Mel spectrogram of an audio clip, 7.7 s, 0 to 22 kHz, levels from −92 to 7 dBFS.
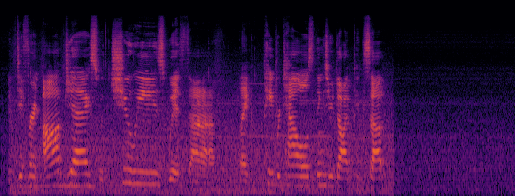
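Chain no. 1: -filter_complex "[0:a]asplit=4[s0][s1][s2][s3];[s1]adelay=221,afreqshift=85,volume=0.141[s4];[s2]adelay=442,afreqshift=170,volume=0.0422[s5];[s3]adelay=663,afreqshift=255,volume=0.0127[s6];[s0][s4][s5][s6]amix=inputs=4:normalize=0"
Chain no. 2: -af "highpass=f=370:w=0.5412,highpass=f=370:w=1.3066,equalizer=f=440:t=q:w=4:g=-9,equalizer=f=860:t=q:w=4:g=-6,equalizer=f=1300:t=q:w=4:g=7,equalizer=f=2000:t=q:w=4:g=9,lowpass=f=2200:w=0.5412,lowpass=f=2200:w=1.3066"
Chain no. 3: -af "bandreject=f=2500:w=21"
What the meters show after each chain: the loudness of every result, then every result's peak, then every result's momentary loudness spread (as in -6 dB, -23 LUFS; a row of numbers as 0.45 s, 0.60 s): -30.5 LUFS, -30.5 LUFS, -31.0 LUFS; -12.5 dBFS, -13.0 dBFS, -13.0 dBFS; 6 LU, 15 LU, 6 LU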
